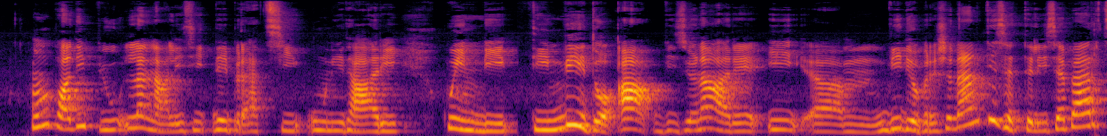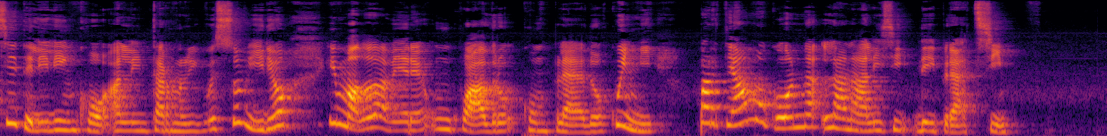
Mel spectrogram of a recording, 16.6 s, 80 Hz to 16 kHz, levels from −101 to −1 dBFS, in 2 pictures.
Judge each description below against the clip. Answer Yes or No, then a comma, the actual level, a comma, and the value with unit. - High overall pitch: Yes, high, 245 Hz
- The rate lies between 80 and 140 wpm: No, average, 150 wpm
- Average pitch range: No, wide, 6.0 semitones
